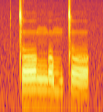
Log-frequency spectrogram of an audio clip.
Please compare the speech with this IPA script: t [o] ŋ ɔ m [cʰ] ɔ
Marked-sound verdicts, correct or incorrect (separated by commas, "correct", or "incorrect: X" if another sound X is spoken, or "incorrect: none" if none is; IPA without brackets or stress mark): incorrect: ɔ, incorrect: t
